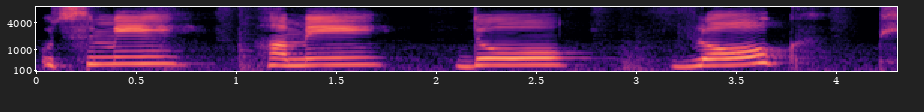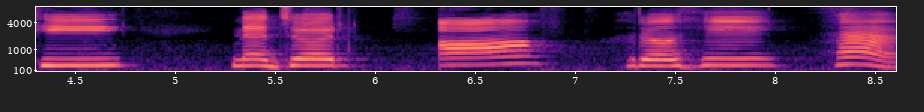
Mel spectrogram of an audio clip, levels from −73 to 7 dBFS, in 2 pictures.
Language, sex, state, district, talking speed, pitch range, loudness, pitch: Hindi, male, Punjab, Fazilka, 65 wpm, 260-290 Hz, -15 LUFS, 270 Hz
